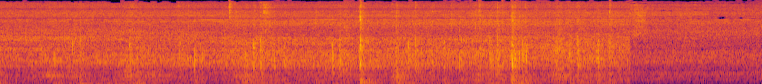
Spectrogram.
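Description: Humanoid robot's joint motors running with a steady mechanical whir as it throws boxing punches, with a few sharp thuds of its gloved fists hitting a handheld punching pad; the two loudest hits come a little past halfway and about a second and a half later.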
